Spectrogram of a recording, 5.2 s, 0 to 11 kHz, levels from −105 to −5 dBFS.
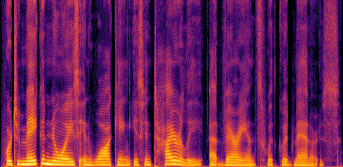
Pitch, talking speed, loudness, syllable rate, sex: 185 Hz, 165 wpm, -19 LUFS, 4.6 syllables/s, female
